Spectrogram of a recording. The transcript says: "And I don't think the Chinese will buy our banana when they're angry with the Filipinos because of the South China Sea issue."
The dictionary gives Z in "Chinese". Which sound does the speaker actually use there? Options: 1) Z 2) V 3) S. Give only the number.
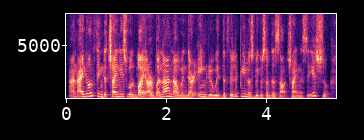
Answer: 3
